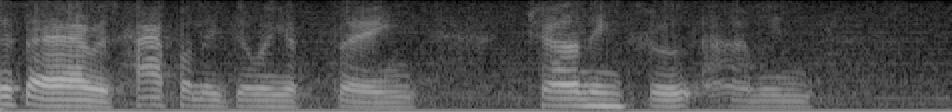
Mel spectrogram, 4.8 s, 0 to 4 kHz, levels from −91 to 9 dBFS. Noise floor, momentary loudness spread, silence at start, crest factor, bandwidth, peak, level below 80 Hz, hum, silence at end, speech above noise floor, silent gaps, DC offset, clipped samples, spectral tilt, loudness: -51 dBFS; 23 LU; 0 s; 20 dB; 4 kHz; -12 dBFS; -58 dBFS; none; 0 s; 20 dB; none; 1%; under 0.1%; -10.5 dB/octave; -31 LUFS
